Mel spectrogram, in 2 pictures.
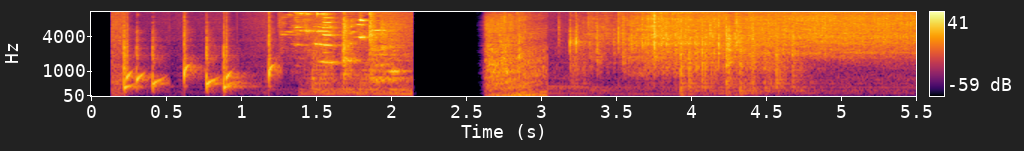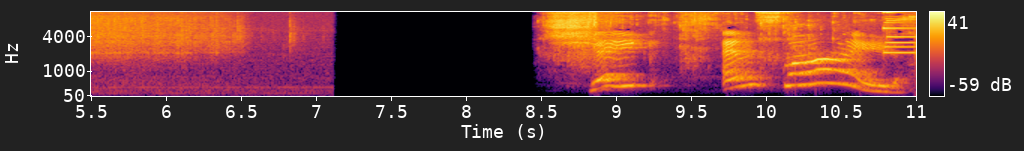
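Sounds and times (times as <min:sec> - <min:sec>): twinkling chime: 0:10.8 - 0:11.0.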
